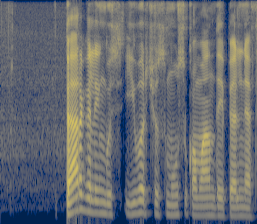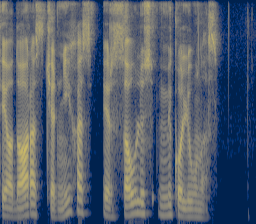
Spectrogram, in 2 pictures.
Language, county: Lithuanian, Kaunas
